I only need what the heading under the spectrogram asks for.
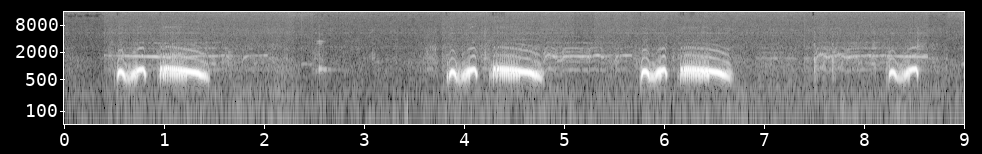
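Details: Spotted dove used as a lure bird, cooing to prompt other doves to call. It repeats a phrase of a quick double hoot followed by a longer falling coo, roughly every two and a half seconds. A faint, higher second caller is heard behind.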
